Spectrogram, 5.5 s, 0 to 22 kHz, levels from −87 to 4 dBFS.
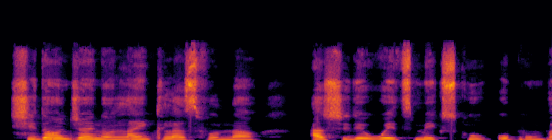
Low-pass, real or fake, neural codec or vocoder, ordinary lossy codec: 14.4 kHz; fake; vocoder, 48 kHz, 128 mel bands, Vocos; Opus, 64 kbps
